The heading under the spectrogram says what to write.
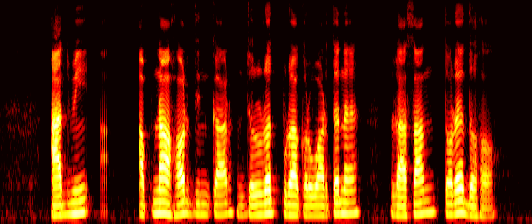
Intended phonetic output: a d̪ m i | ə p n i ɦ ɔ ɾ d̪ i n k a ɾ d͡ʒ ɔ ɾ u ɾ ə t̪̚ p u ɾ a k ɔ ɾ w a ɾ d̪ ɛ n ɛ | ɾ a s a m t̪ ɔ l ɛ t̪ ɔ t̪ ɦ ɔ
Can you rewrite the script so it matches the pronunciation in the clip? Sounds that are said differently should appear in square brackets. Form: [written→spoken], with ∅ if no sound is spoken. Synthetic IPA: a d̪ m i | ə p n [i→a] ɦ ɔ ɾ d̪ i n k a ɾ d͡ʒ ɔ ɾ u ɾ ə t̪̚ p u ɾ a k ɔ ɾ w a ɾ [d̪→t̪] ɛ n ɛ | ɾ a s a [m→n] t̪ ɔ [l→ɾ] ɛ [t̪→d̪] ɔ [t̪→∅] ɦ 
